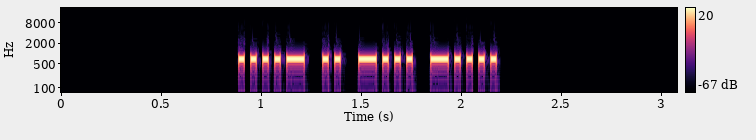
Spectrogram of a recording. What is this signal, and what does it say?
Morse code, heard as a keyed tone, about 39 wpm, 700 Hz. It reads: 4IB6
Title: Four Challenging Letter-Number Combinations 40wpm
